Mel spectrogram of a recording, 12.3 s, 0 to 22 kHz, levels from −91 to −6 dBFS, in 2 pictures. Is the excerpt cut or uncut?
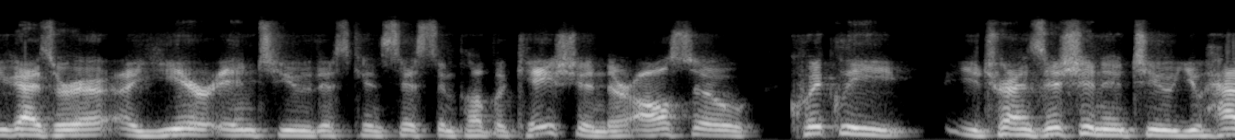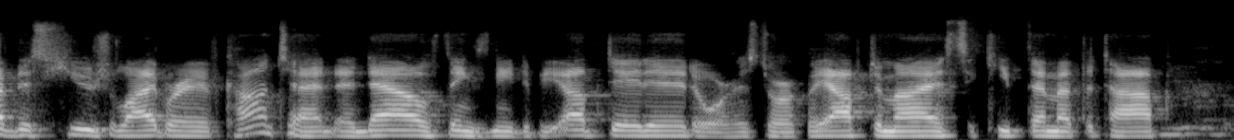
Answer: cut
